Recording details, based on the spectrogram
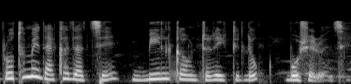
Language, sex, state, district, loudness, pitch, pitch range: Bengali, female, West Bengal, Cooch Behar, -16 LUFS, 220 Hz, 205-260 Hz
